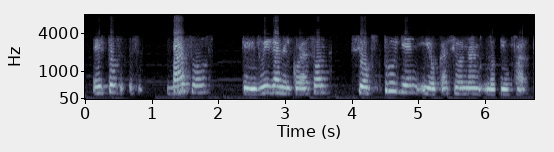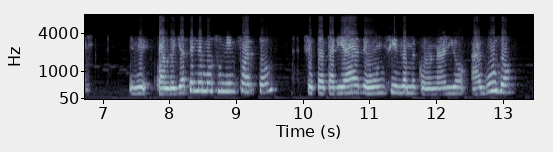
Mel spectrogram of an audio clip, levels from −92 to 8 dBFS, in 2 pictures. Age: 40-59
